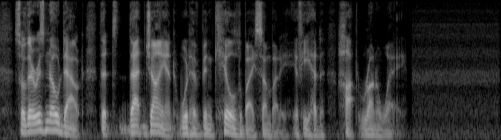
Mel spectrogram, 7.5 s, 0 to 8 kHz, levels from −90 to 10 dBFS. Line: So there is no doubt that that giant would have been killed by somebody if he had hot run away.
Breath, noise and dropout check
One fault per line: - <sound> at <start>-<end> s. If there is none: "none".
none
